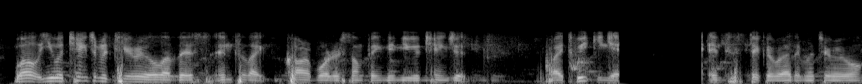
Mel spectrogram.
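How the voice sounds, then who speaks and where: At a moderate pace and a fairly low pitch, a man with an unremarkable speaking voice talks, his pitch varying in an ordinary way. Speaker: gaming streamer. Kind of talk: casual chat. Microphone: echo on own mic.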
